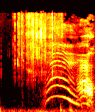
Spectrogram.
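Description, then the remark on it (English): A bite into a crunchy, spicy chip gives a burst of crackling crunches, followed by a voiced, sliding hum of approval and more crunching chews toward the end. “Here comes … now, taking a bite of her spicy.”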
